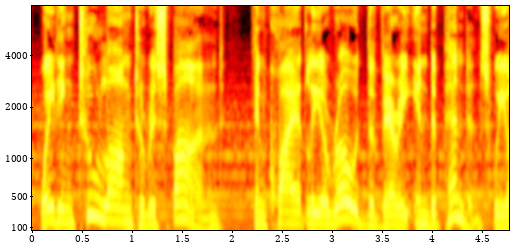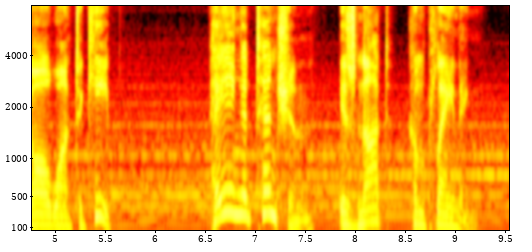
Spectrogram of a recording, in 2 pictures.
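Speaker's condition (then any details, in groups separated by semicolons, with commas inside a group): No condition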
